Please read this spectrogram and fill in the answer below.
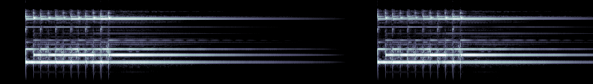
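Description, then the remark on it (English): A mobile phone ringtone rings out twice, each burst a bright electronic trill that fades slowly, separated by a short silence. Clear, with no voices. “As he was serving up Bertrand's portion, his phone rang out.”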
